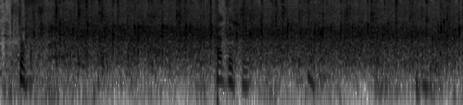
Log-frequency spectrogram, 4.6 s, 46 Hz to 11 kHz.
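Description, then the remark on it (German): A large audience applauds steadily for several seconds for two presenters, a dense wash of clapping that stays loud and even throughout, with faint voices or cheers mixed in. “Und einen bombastischen Applaus für die 2 wunderbaren Moderatorinnen unserer Infrastructure Review.”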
